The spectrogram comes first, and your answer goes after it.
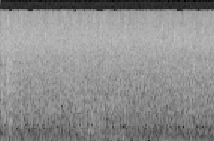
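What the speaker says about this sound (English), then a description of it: "And this rain is quite loud." Loud rain in the Stalker Call of Pripyat Misery Mod video game, a dense, unbroken hiss of downpour with a faint low rumble, steady throughout and not interrupted by speech.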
